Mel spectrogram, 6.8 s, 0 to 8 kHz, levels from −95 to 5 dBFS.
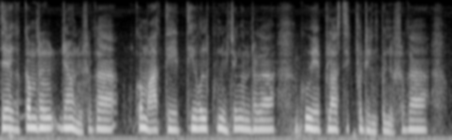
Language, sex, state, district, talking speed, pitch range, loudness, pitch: Wancho, male, Arunachal Pradesh, Longding, 175 wpm, 150-170 Hz, -18 LUFS, 155 Hz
